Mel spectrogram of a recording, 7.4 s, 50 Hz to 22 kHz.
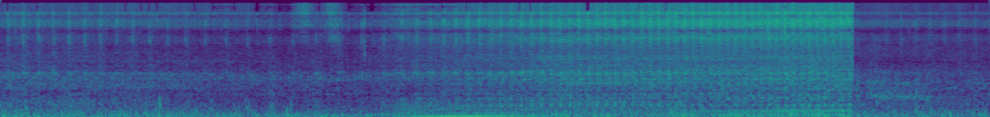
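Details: BMW 7 Series E65 with an M57N diesel: rough idle with a dull rhythmic knock, about four per second, rising with revs. The cause was a worn rod bearing shell on cylinder 5. Rod bearing knock.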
